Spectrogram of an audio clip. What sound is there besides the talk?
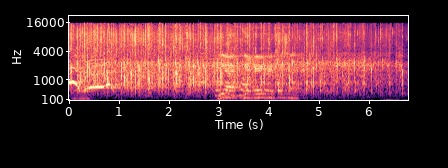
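concert audience applause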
